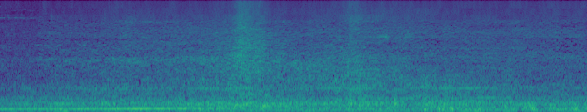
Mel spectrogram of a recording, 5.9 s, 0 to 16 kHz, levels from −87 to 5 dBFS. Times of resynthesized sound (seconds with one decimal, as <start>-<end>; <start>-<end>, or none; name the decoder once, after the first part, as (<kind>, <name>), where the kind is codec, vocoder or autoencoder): 3.5-5.9 (codec, SNAC)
